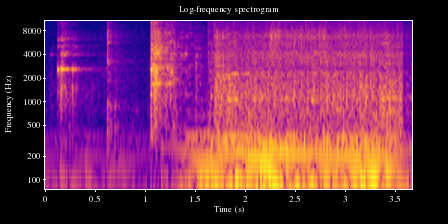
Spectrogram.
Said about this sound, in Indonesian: Botol-botol berbahan kaca dicacah dengan menggunakan mesin penghancur kaca.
